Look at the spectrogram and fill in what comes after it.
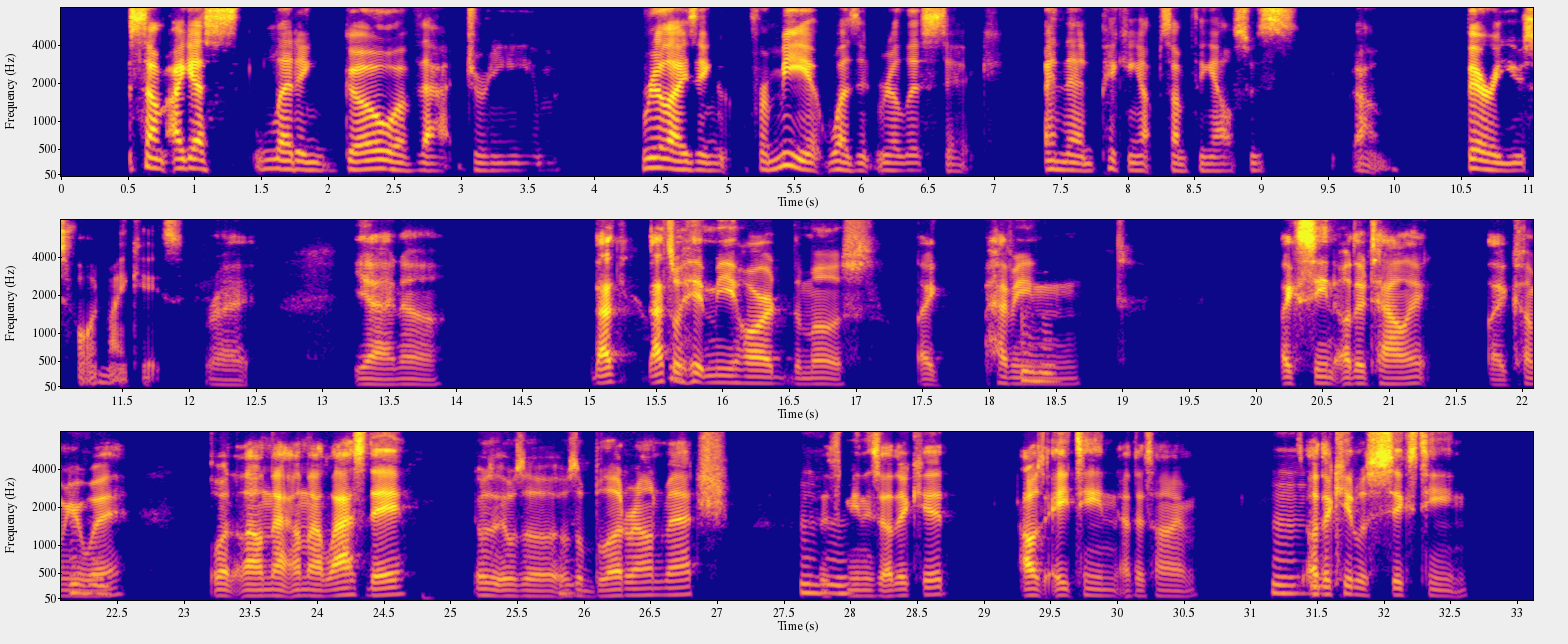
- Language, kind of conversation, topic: English, unstructured, What stops people from chasing their dreams?
- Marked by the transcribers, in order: other background noise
